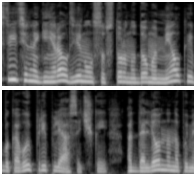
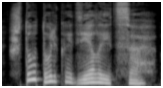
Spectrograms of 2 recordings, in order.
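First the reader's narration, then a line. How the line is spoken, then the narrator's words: Sighing. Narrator (Russian): вздохнула Лора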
